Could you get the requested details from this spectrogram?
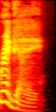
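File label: "reggae", British English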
